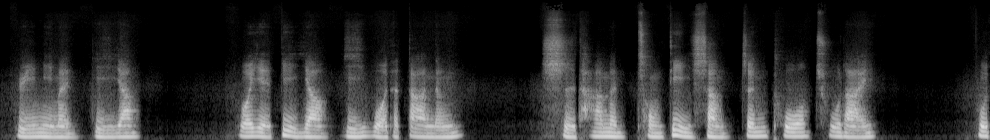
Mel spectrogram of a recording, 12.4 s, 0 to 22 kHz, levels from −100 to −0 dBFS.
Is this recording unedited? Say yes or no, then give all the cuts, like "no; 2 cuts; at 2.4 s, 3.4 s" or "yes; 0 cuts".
no; 1 cut; at 7.9 s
